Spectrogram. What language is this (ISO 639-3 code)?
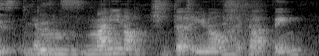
eng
